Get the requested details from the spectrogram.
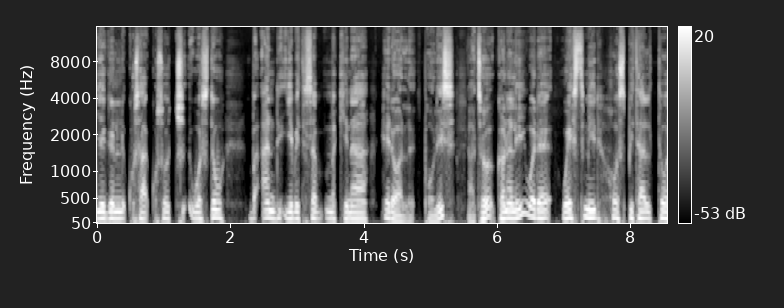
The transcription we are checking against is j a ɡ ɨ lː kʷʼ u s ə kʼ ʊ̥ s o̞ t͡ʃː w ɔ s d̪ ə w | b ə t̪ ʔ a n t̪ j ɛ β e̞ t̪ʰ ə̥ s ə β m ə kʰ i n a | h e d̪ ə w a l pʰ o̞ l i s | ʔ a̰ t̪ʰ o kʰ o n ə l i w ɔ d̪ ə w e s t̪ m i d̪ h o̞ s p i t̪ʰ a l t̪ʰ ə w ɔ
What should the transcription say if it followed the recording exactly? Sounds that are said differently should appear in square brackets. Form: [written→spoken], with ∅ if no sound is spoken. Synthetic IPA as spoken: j [a→ɛ] ɡ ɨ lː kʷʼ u s [ə→a] kʼ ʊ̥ s o̞ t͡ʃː w ɔ s d̪ ə w | b ə [t̪→∅] ʔ a n [t̪→d̪] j ɛ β e̞ t̪ʰ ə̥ s ə β m ə kʰ i n a | h e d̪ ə w a l pʰ o̞ l i s | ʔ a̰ t̪ʰ o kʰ o n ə l i w ɔ d̪ ə w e s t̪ m i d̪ h o̞ s p i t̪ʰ a l t̪ʰ ə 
